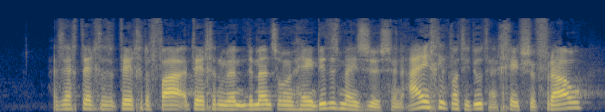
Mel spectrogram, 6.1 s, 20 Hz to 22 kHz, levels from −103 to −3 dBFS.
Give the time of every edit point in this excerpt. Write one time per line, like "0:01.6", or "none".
none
